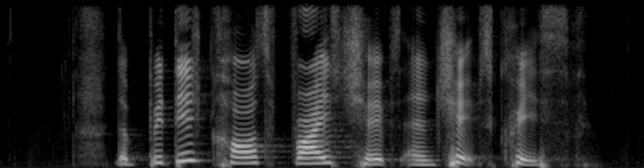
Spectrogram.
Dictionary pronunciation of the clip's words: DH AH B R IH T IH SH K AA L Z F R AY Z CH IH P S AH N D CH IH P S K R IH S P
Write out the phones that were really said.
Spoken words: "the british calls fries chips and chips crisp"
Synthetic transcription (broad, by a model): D AH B R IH T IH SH K AA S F R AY S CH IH P S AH N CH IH P S K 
